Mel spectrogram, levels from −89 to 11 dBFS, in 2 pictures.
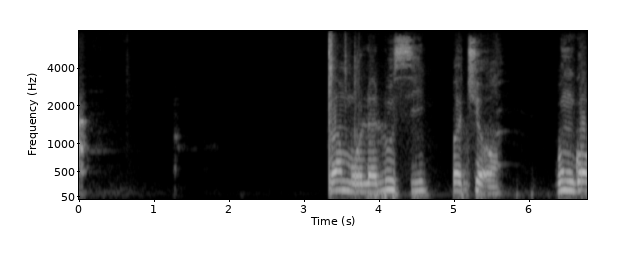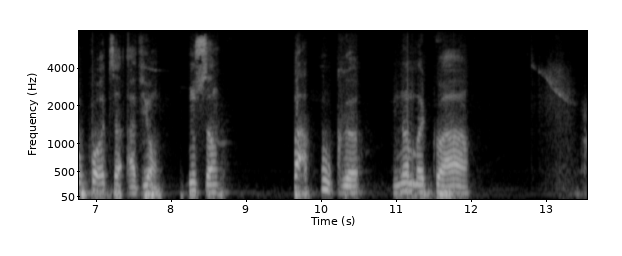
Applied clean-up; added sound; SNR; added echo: neural mask model RNNoise.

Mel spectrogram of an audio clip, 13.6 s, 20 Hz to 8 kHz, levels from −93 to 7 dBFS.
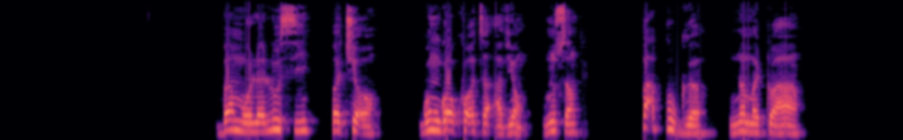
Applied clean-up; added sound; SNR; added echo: none; none; none; none.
